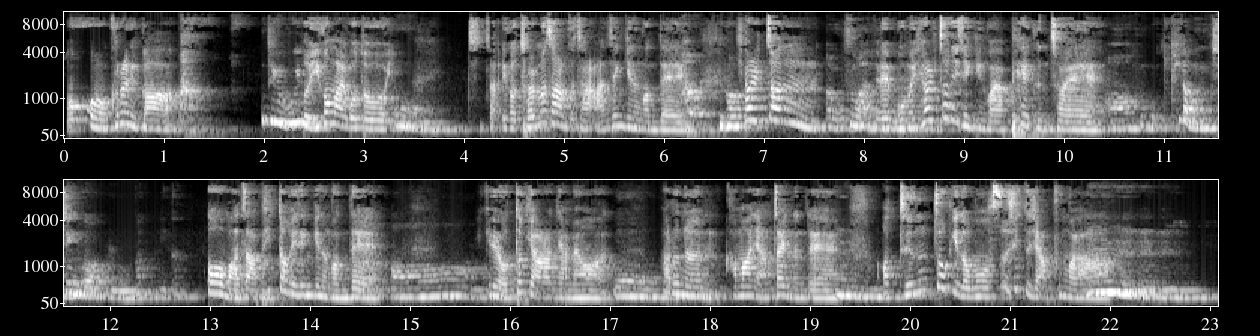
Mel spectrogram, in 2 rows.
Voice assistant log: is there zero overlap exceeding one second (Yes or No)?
Yes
